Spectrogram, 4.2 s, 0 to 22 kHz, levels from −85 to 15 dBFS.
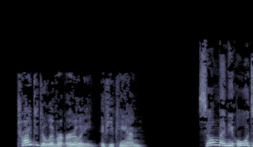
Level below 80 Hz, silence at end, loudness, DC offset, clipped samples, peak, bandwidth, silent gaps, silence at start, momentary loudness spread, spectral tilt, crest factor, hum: -56 dBFS; 0 s; -16 LUFS; under 0.1%; under 0.1%; 0 dBFS; 16 kHz; 2.47-2.88 s; 0.3 s; 11 LU; -5 dB/octave; 16 dB; none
